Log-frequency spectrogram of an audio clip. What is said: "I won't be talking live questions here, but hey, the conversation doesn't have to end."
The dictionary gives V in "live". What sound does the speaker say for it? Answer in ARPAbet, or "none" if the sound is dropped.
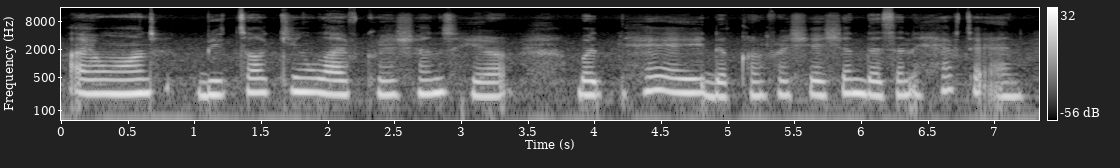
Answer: F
